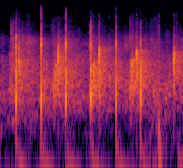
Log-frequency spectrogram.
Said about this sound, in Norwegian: Nå er jeg blitt bestefar. For tre uker siden. Yes! En liten applaus.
